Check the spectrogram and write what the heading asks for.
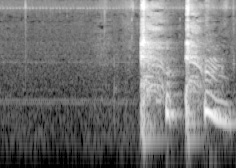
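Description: A woman coughing: a short run of hard coughs starting about one and a half seconds in.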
